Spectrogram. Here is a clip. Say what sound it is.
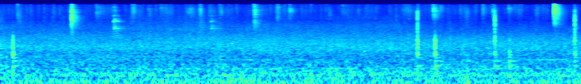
It was recorded at mid-level and it's more like ambient sound.
water, ambient, rain, raindrop, ambience, field-recording, nature, outside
